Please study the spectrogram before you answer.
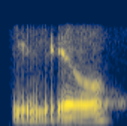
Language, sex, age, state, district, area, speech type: Punjabi, female, 45-60, Punjab, Fazilka, rural, conversation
